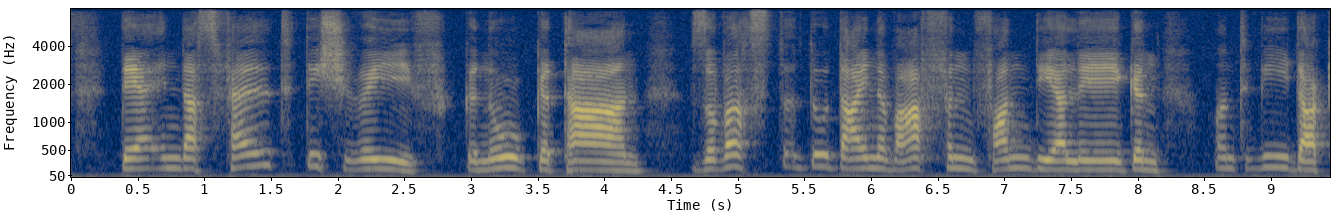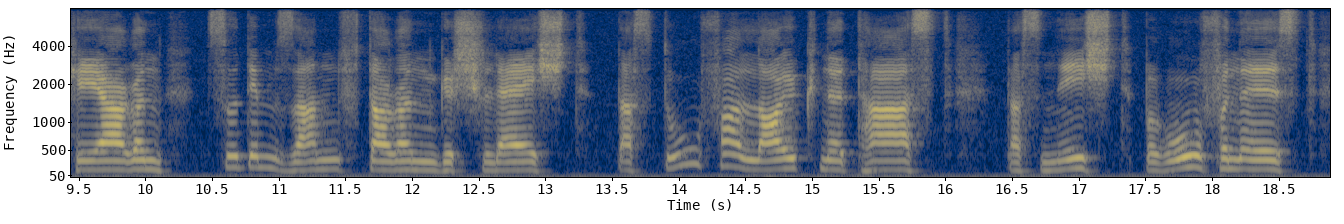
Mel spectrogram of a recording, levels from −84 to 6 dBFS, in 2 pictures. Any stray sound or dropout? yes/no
no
